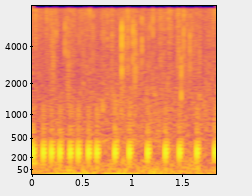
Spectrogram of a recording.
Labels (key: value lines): label: biophony, pulse
recorder: SoundTrap 500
